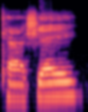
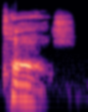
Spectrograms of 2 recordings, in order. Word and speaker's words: cache: people can pronunciate it cachet some people pronounce it cochi but it's actually pronounced cash um because you know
